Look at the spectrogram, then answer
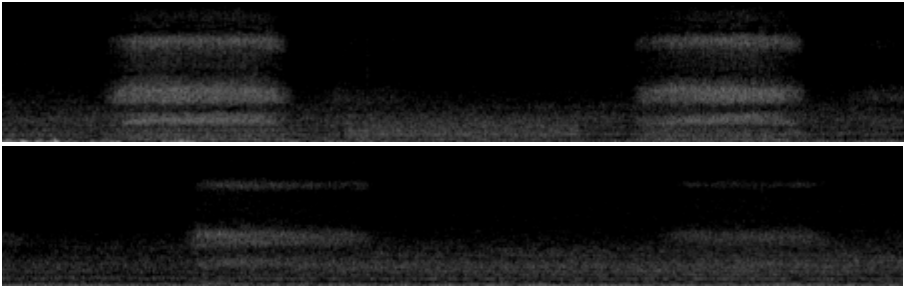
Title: baby snoring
